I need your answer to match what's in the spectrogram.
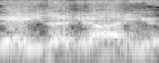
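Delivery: put-on boisterous man's voice, gruff, rough and creaky. Recalling a loud man ordering someone off the bus, imitating Raphael's booming voice. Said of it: "this guy Raphael had a real boisterous voice".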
